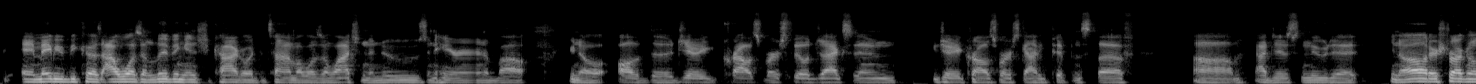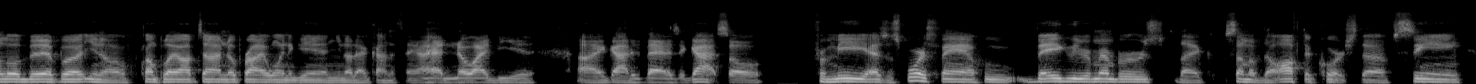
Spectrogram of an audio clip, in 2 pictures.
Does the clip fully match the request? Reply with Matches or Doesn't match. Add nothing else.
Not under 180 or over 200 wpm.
Matches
